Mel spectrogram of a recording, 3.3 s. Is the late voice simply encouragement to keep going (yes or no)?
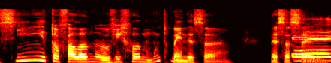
no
